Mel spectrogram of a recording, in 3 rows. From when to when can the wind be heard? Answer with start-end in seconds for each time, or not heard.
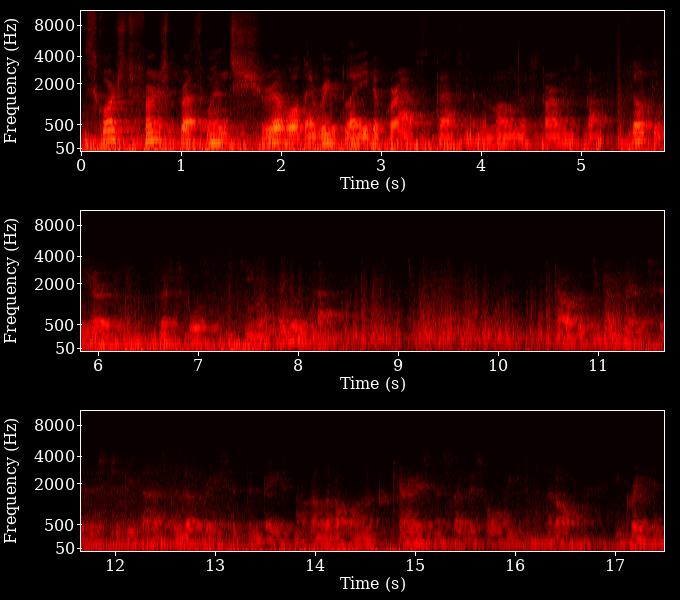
0.0-17.4.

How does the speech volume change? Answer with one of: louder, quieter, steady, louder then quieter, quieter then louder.
quieter.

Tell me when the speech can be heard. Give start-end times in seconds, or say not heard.
0.0-8.4, 10.6-17.4.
